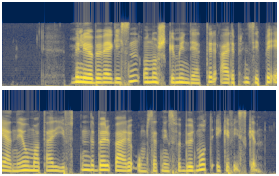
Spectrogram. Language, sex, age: Norwegian, female, 29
